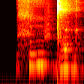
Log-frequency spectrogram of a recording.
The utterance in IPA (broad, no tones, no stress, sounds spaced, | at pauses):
ɬ iː f ɡ͡ǀ ɛ ɡ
